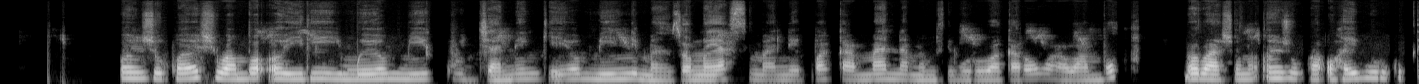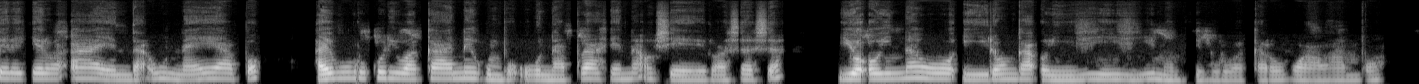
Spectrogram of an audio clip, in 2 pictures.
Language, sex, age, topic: Oshiwambo, female, 18-24, agriculture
